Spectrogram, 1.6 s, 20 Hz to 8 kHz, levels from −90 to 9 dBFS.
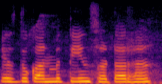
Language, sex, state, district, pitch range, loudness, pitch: Hindi, male, Jharkhand, Garhwa, 290-310 Hz, -14 LUFS, 300 Hz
